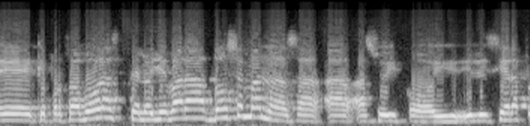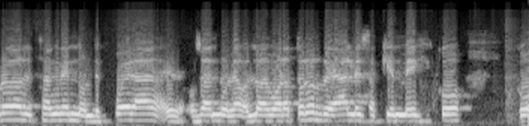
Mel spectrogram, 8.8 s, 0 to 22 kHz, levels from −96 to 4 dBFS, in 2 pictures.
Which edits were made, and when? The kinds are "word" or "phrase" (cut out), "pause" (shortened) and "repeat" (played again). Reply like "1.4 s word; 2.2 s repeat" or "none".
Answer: none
